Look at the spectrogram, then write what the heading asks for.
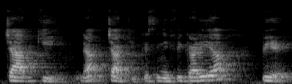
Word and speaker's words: chaki: aprendiendo el idioma quechua esta se pronuncia como lo lees Chaki ya Chaki que significaría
